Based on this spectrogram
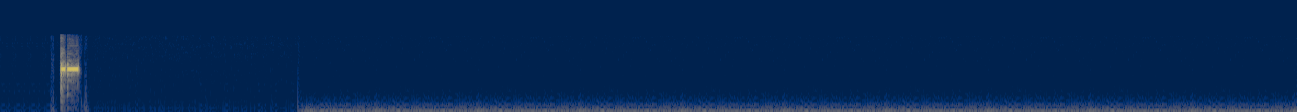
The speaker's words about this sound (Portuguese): Deixe seu recado após o sinal.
